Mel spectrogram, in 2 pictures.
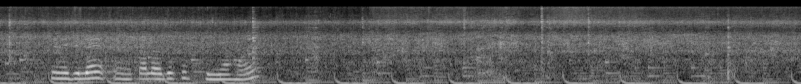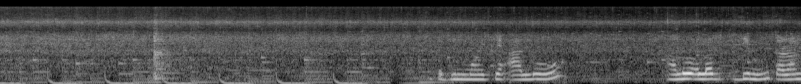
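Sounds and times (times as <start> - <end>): chicken sizzling in hot oil: 0.0 - 16.0
metal spatula knocking pan: 9.5 - 9.9.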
